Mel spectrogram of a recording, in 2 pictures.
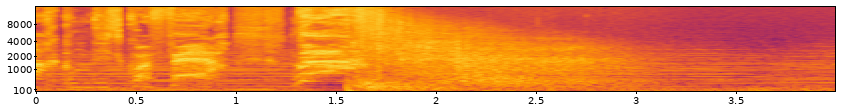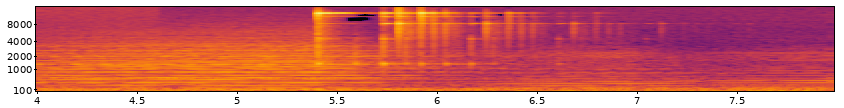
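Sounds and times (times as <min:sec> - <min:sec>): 
speech: 0:00.1 - 0:01.8
gunshot fired and missing its target: 0:01.6 - 0:03.2
faint metallic clinks: 0:05.4 - 0:06.8.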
